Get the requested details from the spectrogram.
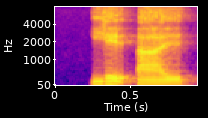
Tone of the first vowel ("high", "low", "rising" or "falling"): falling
